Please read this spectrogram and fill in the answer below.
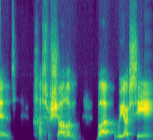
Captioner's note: speaks a foreign language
